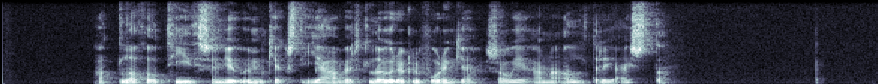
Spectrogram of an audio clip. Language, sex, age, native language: Icelandic, male, 20-29, Icelandic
